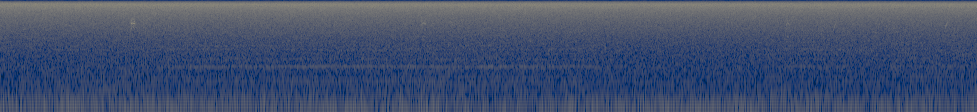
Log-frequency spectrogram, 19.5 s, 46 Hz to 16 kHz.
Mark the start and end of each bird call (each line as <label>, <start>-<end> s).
Hawaii Amakihi (Chlorodrepanis virens), 2.6-2.7 s
Hawaii Amakihi (Chlorodrepanis virens), 8.4-8.6 s
Hawaii Amakihi (Chlorodrepanis virens), 15.7-15.9 s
